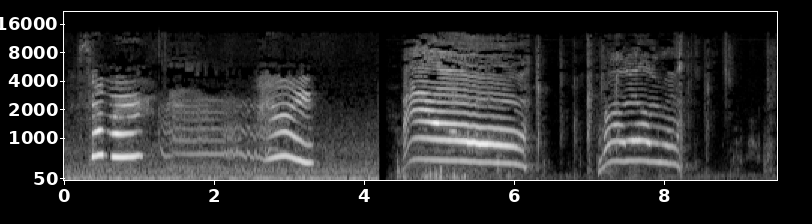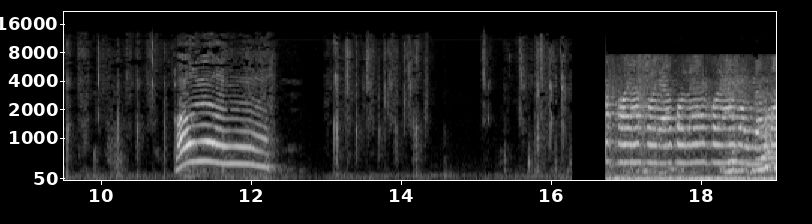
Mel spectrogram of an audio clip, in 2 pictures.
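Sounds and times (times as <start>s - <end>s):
cat meowing: 4.4s - 6.2s, 16.8s - 19.0s.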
